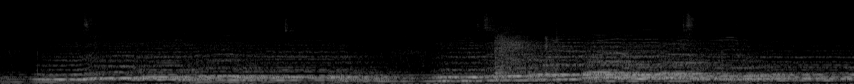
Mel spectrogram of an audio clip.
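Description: Mixed choir singing held chords that shift from one to the next. The sound swells, fades around the middle, then swells again with higher voices entering.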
